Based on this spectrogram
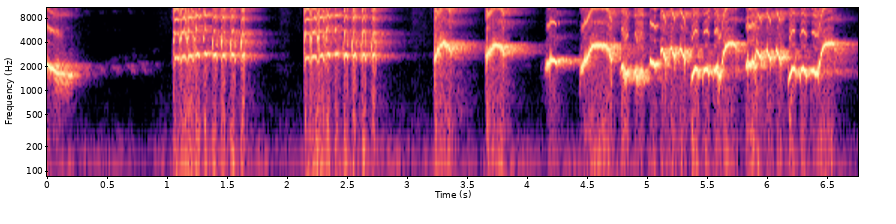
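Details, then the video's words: Medan white-rumped shama singing nonstop with varied fill-in phrases, used as a lure for other shamas. A falling whistle precedes two harsh rattling bursts, then a rich stream of looping, rising and falling whistled notes. "murai batu gacor AMPUH buat PANCINGAN murai batu agar bunyi"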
